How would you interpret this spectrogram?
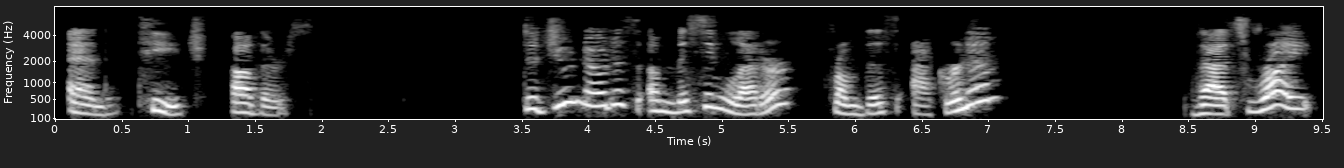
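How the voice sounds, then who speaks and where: A woman educator reading a children's newsletter aloud in a slow, deliberate, teacherly way. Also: fairly high pitch, breathy edge. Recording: dull, lo-fi recording.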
